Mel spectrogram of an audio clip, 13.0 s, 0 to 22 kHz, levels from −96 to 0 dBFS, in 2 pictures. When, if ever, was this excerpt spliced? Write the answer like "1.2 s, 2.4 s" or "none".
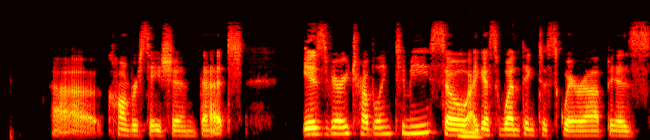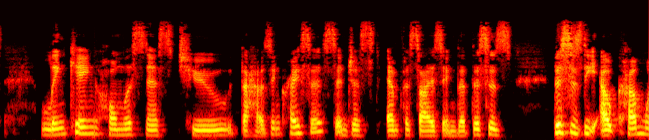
none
